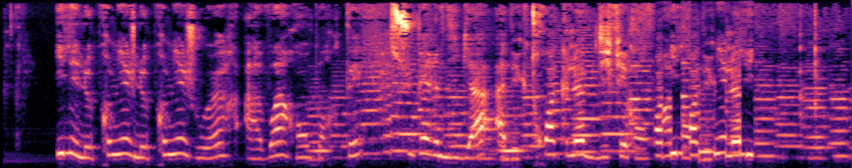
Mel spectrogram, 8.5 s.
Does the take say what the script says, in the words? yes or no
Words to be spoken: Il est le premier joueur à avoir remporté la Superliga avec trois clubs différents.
no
